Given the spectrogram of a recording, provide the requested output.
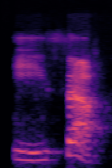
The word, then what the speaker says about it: Essa: you'll see that I taught readers how to pronounce my name right there so I've got my hood duh ISA pada ISA I never used to do that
